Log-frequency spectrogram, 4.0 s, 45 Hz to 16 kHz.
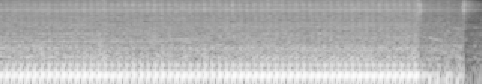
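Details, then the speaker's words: Honda Vario 150 that was totally dead electrically, fixed by cleaning a dirty switch socket: it starts and idles evenly with a smooth low pulse, then is switched off. "Yuk kita kontak on. Terus kita starter. Nah, oke, mantap."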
